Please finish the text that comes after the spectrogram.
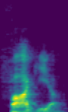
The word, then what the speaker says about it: Faghia: But before I go into rambling about this attar, which today, by the way, the one we're talking about, I believe it's pronounced Faghia. F-A-G. H-I-A, Faghia, F-A-G-H-I-A.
